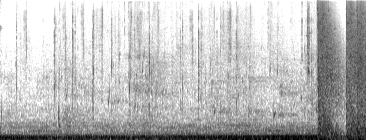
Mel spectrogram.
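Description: Footsteps tap on a hard stone floor in an echoing space.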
